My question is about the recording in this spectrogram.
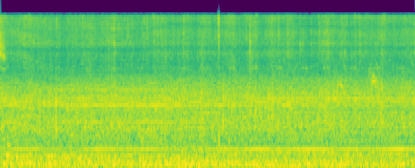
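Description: Steady outdoor background of distant road traffic: a low, even rumble with a constant low hum.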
